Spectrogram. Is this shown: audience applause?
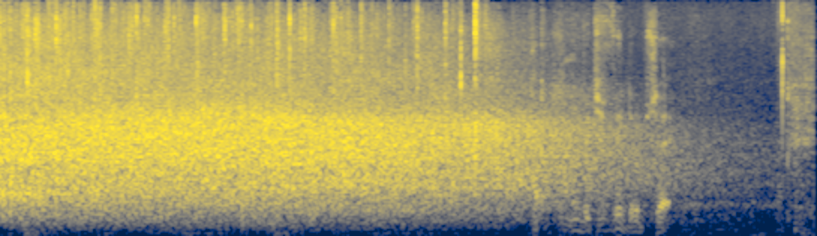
yes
